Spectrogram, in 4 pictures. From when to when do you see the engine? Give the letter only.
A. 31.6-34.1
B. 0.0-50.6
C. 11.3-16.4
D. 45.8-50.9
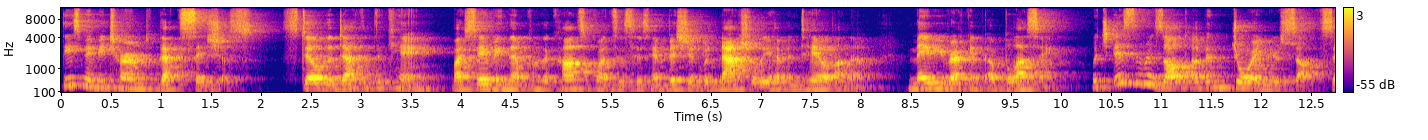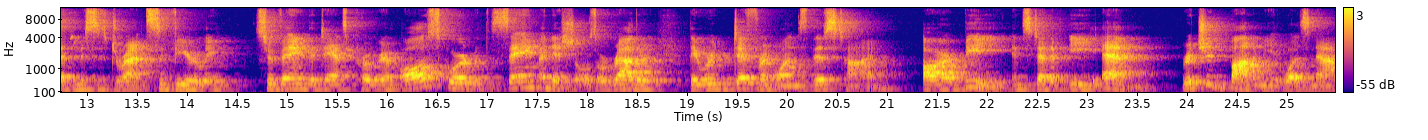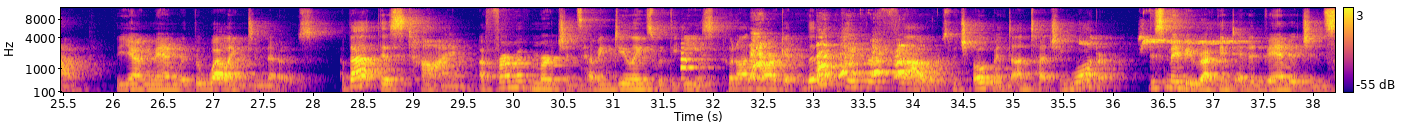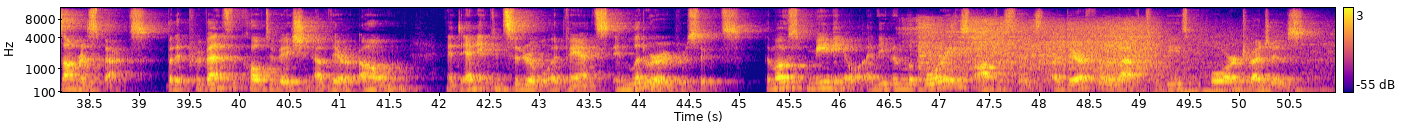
D.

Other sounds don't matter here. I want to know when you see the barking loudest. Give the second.
34 s.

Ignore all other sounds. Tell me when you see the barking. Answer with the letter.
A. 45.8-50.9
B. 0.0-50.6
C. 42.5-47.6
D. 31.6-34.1
D.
